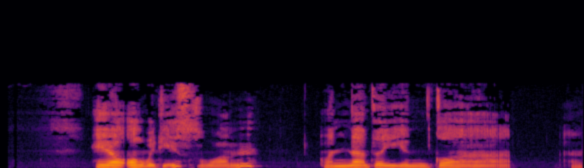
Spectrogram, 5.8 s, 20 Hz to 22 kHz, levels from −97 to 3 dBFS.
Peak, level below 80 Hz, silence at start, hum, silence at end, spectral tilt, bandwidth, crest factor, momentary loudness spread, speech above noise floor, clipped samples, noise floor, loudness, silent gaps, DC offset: -10 dBFS; -84 dBFS; 0.55 s; none; 0 s; -3.5 dB/octave; 11.5 kHz; 22 dB; 13 LU; 40 dB; under 0.1%; -69 dBFS; -30 LUFS; none; under 0.1%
